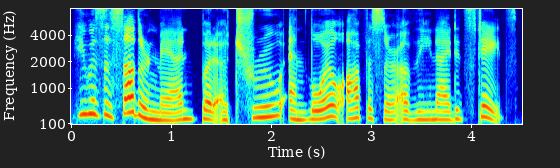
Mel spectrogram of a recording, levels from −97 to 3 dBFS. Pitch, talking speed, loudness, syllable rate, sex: 235 Hz, 200 wpm, -20 LUFS, 4.9 syllables/s, female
